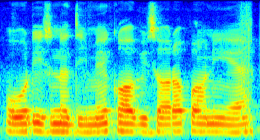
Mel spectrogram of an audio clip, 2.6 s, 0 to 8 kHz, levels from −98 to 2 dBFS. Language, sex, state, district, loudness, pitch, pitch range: Hindi, male, Uttar Pradesh, Shamli, -19 LUFS, 120 Hz, 115-125 Hz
